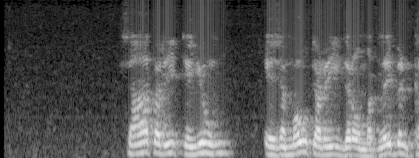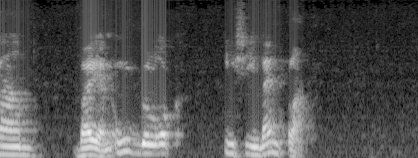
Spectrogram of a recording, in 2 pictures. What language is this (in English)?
Western Frisian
